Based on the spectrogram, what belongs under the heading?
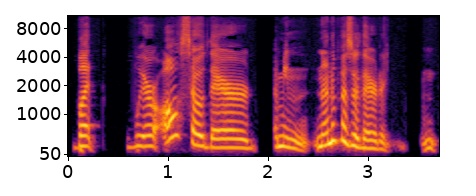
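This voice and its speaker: A woman hosting a casual podcast interview, chatty and animated, with self-deprecating humor. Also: fairly high pitch, normal speed, no echo. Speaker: podcast host.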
